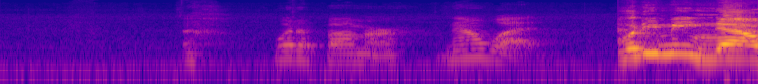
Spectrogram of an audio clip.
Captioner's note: scoffs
